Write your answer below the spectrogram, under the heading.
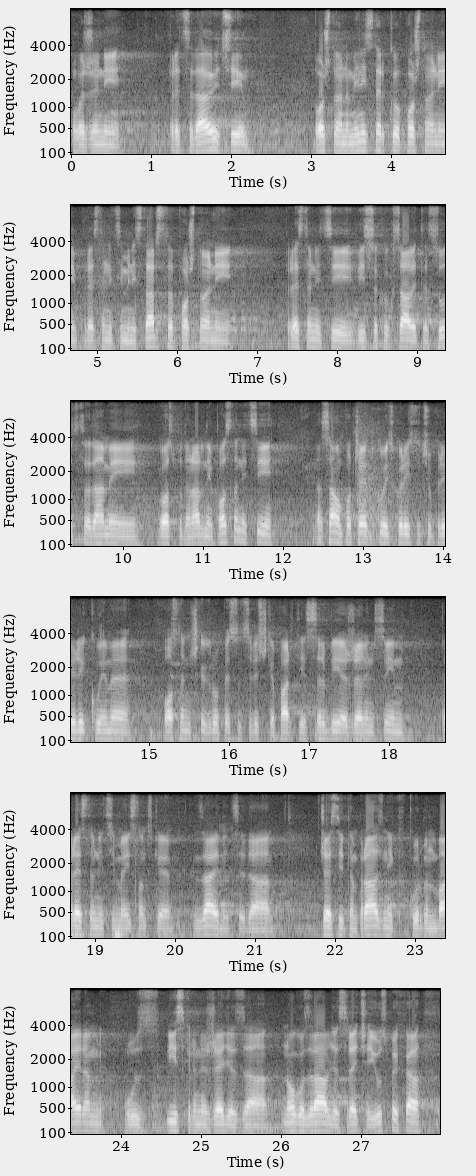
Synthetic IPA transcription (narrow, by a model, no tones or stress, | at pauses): uʋaʒeni | pɾet̪sʲed̪aːʋajut͡ɕi | po̞̰ʃt̪oʋanaminist̪aɾkopo̞ʃt̪o̞ʋanipɾet̪st̪aʋnit̪siminist̪aːɾst̪vapo̞ʃt̪o̞ʋani | pɾʔḛt̪st̪aʋnit̪siʋiso̞ko̞ɡsaːʋe̞t̪asuːt̪st̪vad̪aːmei | ɡo̞spo̞d̪onaːɾod̪nipo̞slˠanit̪si | nʔa̰saːmo̞mpo̞t͡ʂe̞ːt̪kuisko̞ɾist̪it͡ɕupɾiːlikuime̞ | po̞slˠanit͡ʃke̞ɡɾuːpe̞so̞t̪sijalist̪i̥t͡ʃkʲe̞paɾt̪ije̞sr̩bije̞ʒe̞limsʋim | pɾet̪st̪aʋnit̪simaislˠamske̞zae̞d̪nit̪se̞d̪a | t͡ʃe̞st̪it̪ampɾaːznikːuɾbanbajɾam | ṵziskɾene̞ʒe̞ʎe̞zamno̞ɡo̞zd̪ɾaːʋʎasɾe̞t͡ɕaiuspe̞xa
